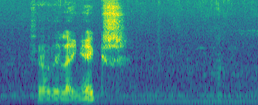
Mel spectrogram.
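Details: Evening at a UK beehive under attack from darting parasitic flies, the bees fending them off: a continuous low, even buzzing drone, with a short spoken phrase near the start.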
